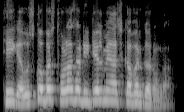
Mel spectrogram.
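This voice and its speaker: Brisk, urging male sales trainer. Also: sits high. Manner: energetic and urging, switching between Hindi and English words. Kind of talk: online training session.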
